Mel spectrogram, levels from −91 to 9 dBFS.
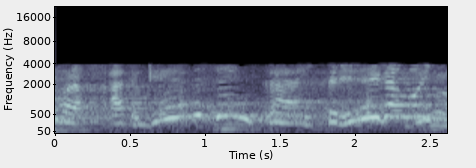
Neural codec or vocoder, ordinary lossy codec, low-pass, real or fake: none; AAC, 16 kbps; 7.2 kHz; real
